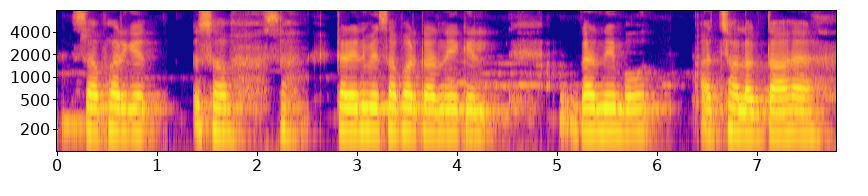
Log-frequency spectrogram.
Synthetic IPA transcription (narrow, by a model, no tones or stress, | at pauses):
səpʰəɾke | sə | ʈəɾeːnmẽsəpʰəɾkəɾneke | kəɾnebəɦʊt̪̚ | ə̰tːʃʰaləɡt̪aɦɛː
